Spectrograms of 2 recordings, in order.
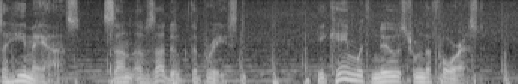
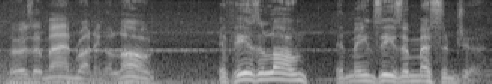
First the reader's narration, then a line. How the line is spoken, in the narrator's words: The watchman on the tower above David called out, saying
